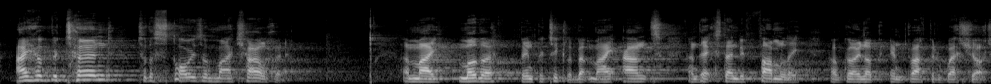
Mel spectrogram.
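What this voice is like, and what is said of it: Yorkshire English accent. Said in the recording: “this is a Yorkshire accent”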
